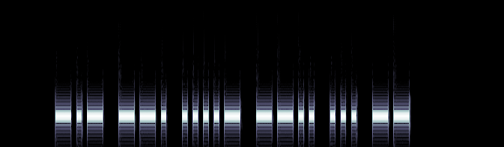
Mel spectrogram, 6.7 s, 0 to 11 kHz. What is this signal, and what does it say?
Morse code, heard as a keyed tone, about 17 wpm, 700 Hz. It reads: KG4ZSM
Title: USA Call Signs - 6 Characters - Repeated 2x - 17wpm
